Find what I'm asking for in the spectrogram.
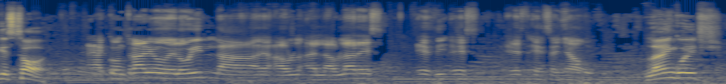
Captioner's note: interpreter speaking in foreign language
